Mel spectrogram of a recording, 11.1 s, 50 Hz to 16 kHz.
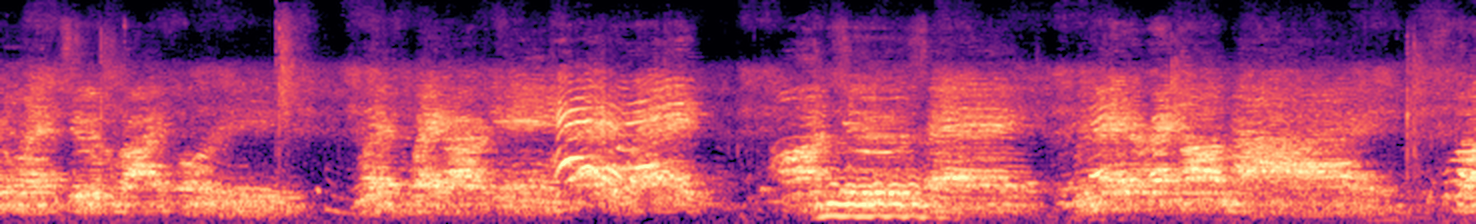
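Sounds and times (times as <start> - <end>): children shouting and chanting: 0.8 - 11.0.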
